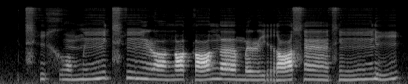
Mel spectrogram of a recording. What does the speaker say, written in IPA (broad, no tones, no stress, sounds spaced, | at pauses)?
t͡sʰ i x ɣ õ m ĩː t͡sʰ ĩː ɭ ɑ̃ ŋ ɑ k ɑ ŋ ɜː m ɛ ɭ i r ɑ s ɛ̃ː s ĩː ɾ i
